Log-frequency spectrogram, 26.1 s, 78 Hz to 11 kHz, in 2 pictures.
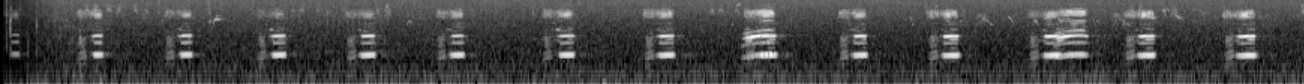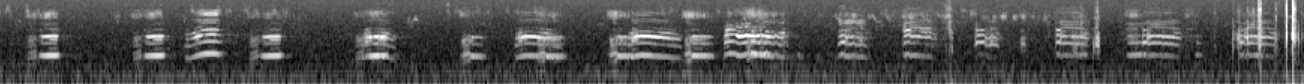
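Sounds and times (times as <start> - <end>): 
grey-headed shelduck calling: 0.1 - 2.0, 2.6 - 3.8, 4.4 - 4.8, 5.4 - 5.8, 6.4 - 9.7, 10.3 - 11.6, 12.2 - 12.6, 13.3 - 13.7, 14.4 - 16.0, 16.6 - 25.9.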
